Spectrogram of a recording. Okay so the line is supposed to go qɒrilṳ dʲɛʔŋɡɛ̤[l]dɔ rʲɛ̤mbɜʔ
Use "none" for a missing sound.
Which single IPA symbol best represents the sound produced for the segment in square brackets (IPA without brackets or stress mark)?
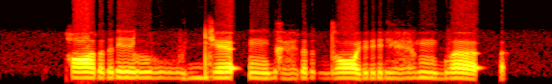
r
